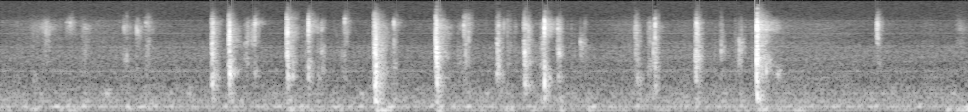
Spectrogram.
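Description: Fingers type quickly on a keyboard with light clicking.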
